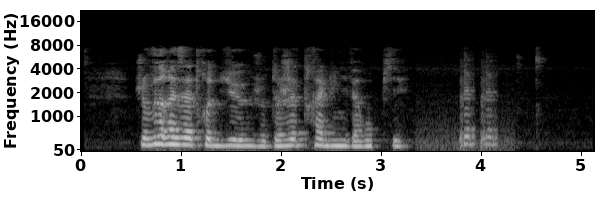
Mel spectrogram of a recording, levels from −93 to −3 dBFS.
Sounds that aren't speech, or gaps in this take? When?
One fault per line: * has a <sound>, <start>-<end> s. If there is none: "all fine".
* has a laugh, 3.8-4.2 s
